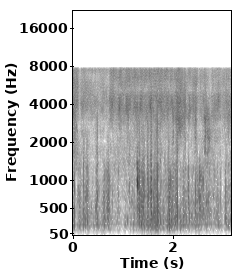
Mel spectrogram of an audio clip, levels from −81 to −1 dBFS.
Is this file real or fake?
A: fake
